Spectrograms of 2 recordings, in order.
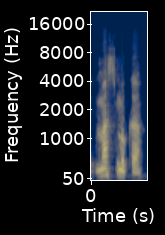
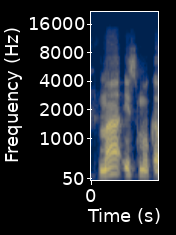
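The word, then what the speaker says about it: ما اسمك: when you say masmuka, then you say it like not ma ismuka, but you say masmuka or masmuki. What's your name? Masmuka. You don't say it ma ismuka, but you write it. Yeah, but different. This is just because it's harder to pronounce if you say ismuka. So they say masmuka.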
